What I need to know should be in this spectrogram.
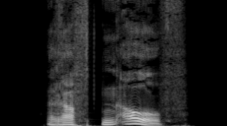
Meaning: inflection of aufraffen: 1. first/third-person plural preterite 2. first/third-person plural subjunctive II
- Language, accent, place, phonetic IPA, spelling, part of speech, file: German, Germany, Berlin, [ˌʁaftn̩ ˈaʊ̯f], rafften auf, verb, De-rafften auf.ogg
